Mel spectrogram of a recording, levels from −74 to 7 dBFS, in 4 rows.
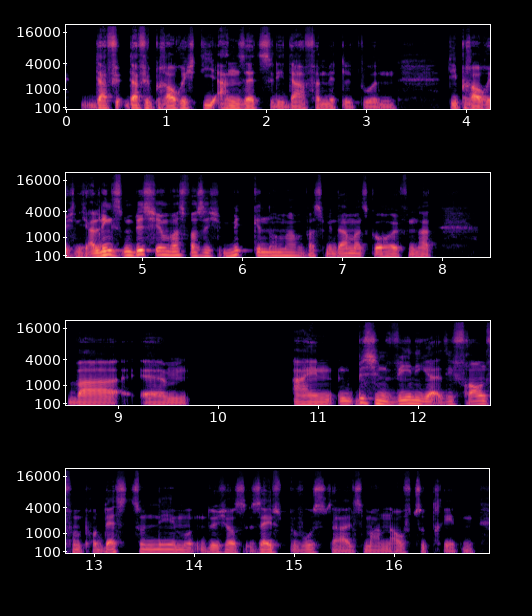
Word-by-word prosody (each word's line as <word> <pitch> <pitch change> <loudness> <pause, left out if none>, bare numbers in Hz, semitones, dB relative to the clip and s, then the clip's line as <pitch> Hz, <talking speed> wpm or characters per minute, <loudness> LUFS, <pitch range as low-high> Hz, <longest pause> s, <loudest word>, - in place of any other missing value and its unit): dafü 65 - +3
dafür - - +4
brauche 85 +1 +3
ich 75 - -3
die 95 0 +1
Ansätze, 85 -3 +2
die 75 -3 -5
da 80 +3 +1
vermittelt 80 0 -5
wurden, 70 -2 -6 0.5
die - - -2
brauche 80 -1 +3
ich - - -8
nicht. - - -5
Allerdings 130 +11 +7
‘n 130 - +4
bisschen 150 -3 +7
was 130 +1 +1
was 110 0 +1
ich 105 -1 -5
mitgenommen 115 -2 -1
habe, 110 -2 -6
was 100 +1 -5
mir 85 - -4
damals 95 +1 -1
geholfen 85 -1 0
hat, 80 - -4 0.6
war, 80 -2 +1 0.2
ähm, 75 -1 -3 1.0
ein 85 -1 -1
‘n 100 -1 -1
bisschen 110 - +1
weniger 115 -3 +3
die 90 - -7
Frauen 95 +4 +1
vom 90 -3 -7
Podest - - -3
zu 95 - -4
nehmen 90 -1 -3
und 85 - -6
‘n - - -10
durchaus 85 -1 -2
selbstbewusster 85 -1 -3
als - - -5
Mann 75 -2 -8
aufzutreten. 75 -1 -9
85 Hz, 165 wpm, -25 LUFS, 80-105 Hz, 1.0 s, Allerdings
